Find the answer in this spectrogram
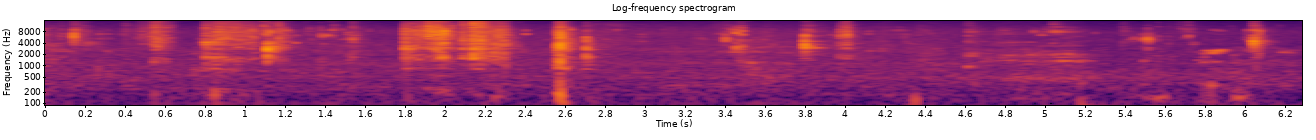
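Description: Close-up eating sounds: wet chewing and lip smacking of rice and chicken curry eaten by hand, with fingers squishing rice in the curry. Scattered sharp clicks and ticks, one louder near the middle.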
